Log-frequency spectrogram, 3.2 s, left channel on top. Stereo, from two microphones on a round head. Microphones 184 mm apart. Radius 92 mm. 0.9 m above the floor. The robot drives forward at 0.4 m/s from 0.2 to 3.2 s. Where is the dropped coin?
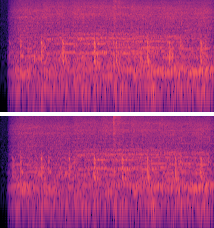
50° right (ahead or behind), 3.5 m.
